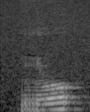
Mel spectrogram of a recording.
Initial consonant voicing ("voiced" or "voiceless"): voiced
